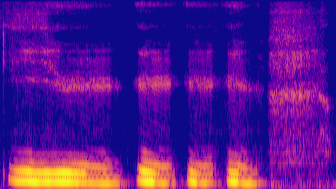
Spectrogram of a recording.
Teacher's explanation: it goes from the E, making the E sound, holding it, and then rounding the lips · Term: high front tense rounded vowel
